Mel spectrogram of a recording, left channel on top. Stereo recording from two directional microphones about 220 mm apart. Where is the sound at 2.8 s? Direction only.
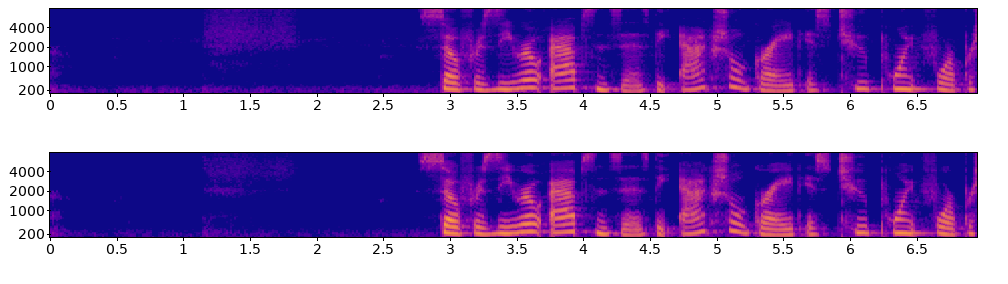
20° right (ahead or behind).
